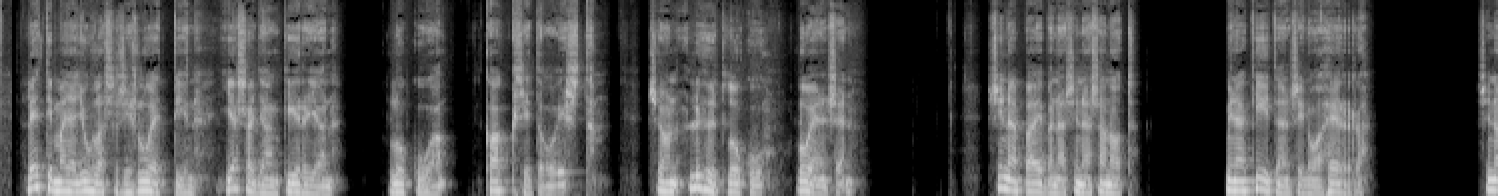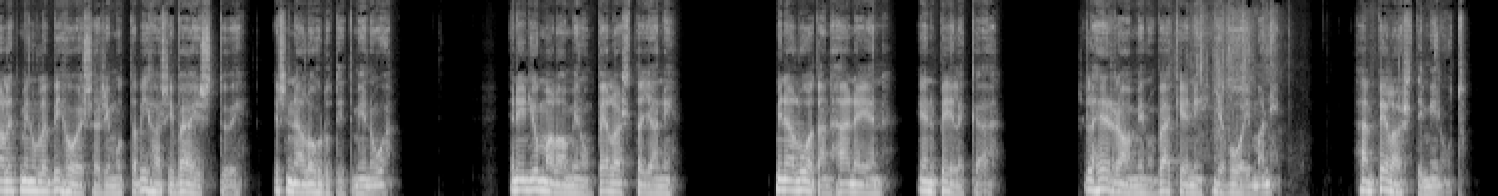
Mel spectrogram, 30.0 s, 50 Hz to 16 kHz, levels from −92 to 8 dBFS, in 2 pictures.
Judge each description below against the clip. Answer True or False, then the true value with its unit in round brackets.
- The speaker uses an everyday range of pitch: True (4.5 semitones)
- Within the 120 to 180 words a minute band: False (110 wpm)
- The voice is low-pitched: True (115 Hz)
